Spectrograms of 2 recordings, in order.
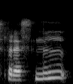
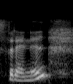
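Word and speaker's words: Fresnel: So you can either call it as final or but the literal pronunciation is frenal.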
